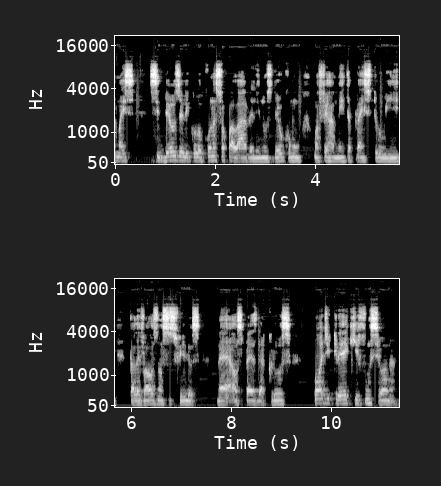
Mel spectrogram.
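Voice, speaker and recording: Low-voiced reflective Brazilian man. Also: level tone, measured pace, soft background music. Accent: Brazilian Portuguese. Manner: reflective, frequent "né" tags. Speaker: pastor and podcast host. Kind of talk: casual chat.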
